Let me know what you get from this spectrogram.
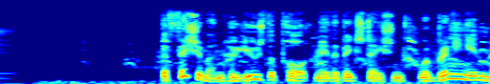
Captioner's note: seagulls cawing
